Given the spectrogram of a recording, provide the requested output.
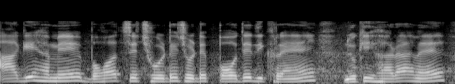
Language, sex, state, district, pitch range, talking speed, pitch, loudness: Hindi, male, West Bengal, Darjeeling, 140-160 Hz, 185 wpm, 145 Hz, -15 LUFS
